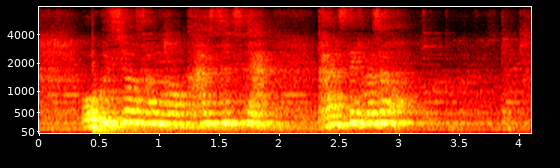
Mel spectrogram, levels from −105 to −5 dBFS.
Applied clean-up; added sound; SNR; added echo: none; Bowed string instrument; 12 dB; reverberation time 0.7 s.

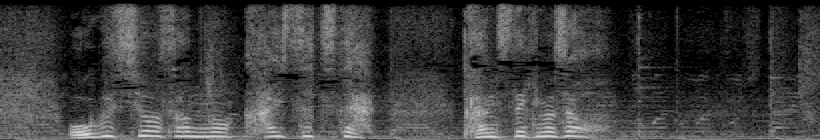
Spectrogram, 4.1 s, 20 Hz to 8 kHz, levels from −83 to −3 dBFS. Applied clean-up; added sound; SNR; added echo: none; none; none; none.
